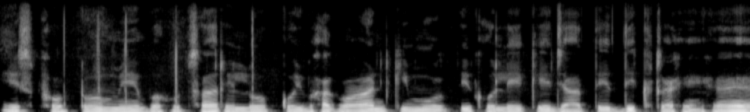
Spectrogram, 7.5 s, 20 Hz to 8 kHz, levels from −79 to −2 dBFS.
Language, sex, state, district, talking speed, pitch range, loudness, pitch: Hindi, male, Jharkhand, Palamu, 130 wpm, 115-130 Hz, -18 LUFS, 120 Hz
